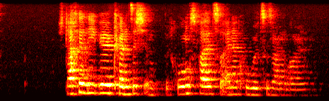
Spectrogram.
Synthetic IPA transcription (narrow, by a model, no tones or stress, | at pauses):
ʃtaχl̩ʁiːɡl̩kʰœnənzɪçɪ̰mb̥ədʁoːʊŋsfalt͡suʔa̰ɪnɐkʰuːɡl̩t͡suzamənʁɔʏən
